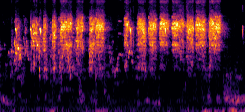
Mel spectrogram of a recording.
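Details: Finches chirping as they play, a rapid, raspy, pulsing run of high notes in two long bouts separated by a short break, ending abruptly.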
